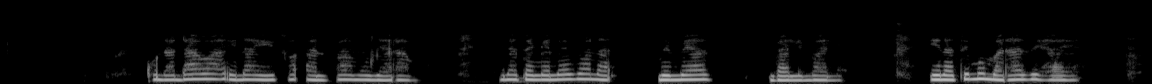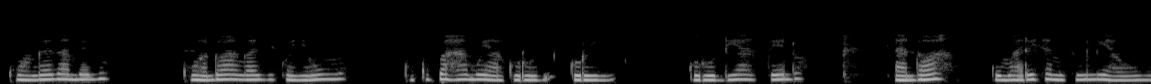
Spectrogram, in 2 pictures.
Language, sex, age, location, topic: Swahili, female, 18-24, Nakuru, health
